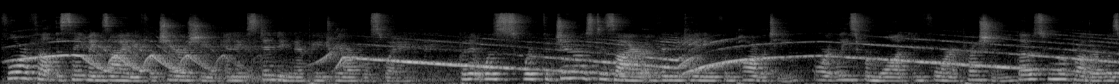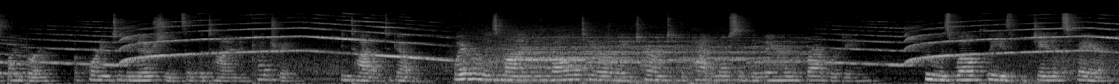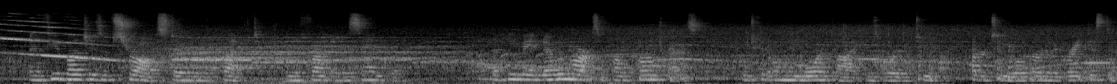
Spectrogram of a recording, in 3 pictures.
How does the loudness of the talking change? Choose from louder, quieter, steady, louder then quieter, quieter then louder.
steady.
